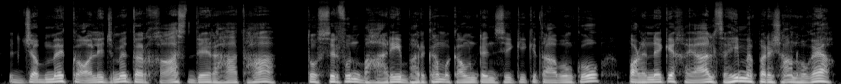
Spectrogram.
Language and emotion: Urdu, fearful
